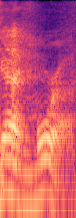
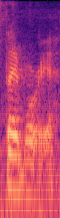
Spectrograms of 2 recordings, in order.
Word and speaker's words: Thymoria: I've been saying it wrong this whole time. I thought it was Thymora. It's Thymoria.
